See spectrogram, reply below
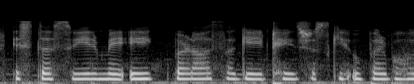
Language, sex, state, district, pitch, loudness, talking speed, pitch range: Hindi, female, Uttar Pradesh, Etah, 250 Hz, -18 LUFS, 175 wpm, 245-255 Hz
